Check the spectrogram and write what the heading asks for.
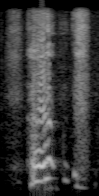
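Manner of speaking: loud, high real laugh; burst of laughter. Real, not acted. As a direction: crack up out loud. Reacts to sprouted wings line.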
